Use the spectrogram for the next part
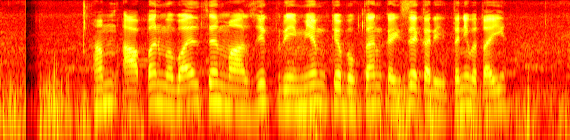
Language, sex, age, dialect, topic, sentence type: Bhojpuri, male, 18-24, Southern / Standard, banking, question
